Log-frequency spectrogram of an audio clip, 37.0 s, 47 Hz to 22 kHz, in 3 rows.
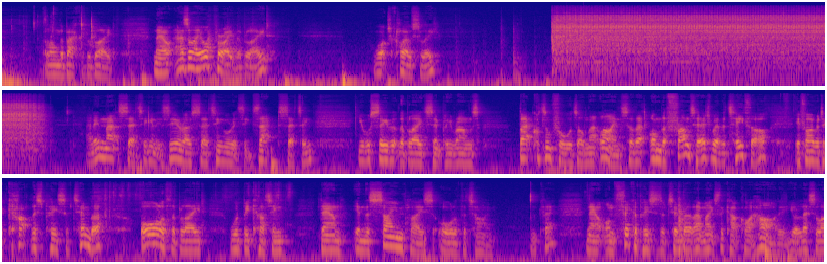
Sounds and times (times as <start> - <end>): Power tool: 8.2 - 13.2.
